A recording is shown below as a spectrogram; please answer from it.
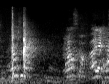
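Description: Two sharp hand claps about a quarter second apart, the second louder, followed by voices talking in the hall.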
